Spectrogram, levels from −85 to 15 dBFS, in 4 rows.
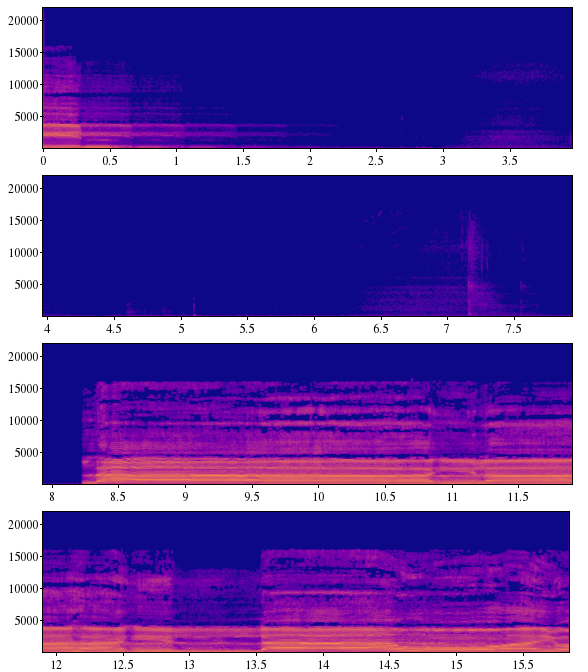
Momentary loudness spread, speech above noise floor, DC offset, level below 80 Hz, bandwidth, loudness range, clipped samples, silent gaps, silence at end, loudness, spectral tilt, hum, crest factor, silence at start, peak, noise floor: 9 LU; 53 dB; under 0.1%; -76 dBFS; 16.5 kHz; 8 LU; under 0.1%; none; 0 s; -20 LUFS; -3.5 dB/octave; none; 14 dB; 0 s; -10 dBFS; -75 dBFS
